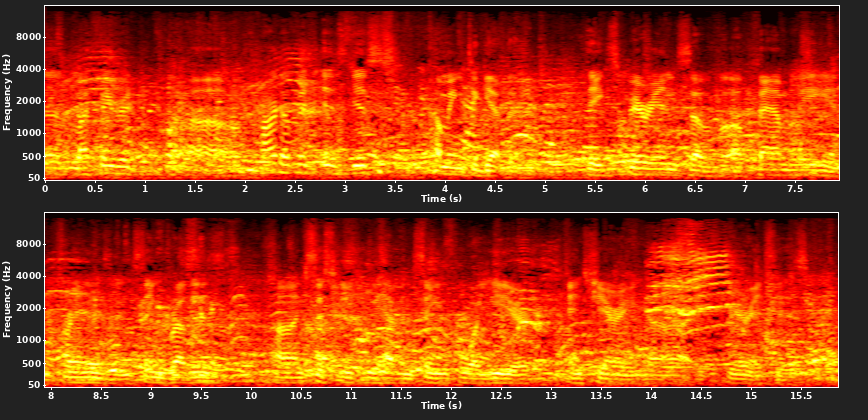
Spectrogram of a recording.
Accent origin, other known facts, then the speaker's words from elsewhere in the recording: The Woodlands, Texas, United States; I'm from the Woodlands, Texas, which is just outside of Houston, Texas.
